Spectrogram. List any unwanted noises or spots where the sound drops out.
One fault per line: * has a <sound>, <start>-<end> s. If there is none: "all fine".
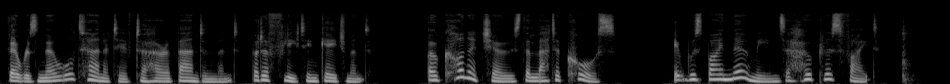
* has a thud, 9.0-9.2 s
